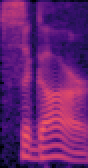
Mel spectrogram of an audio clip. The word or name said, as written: cigar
